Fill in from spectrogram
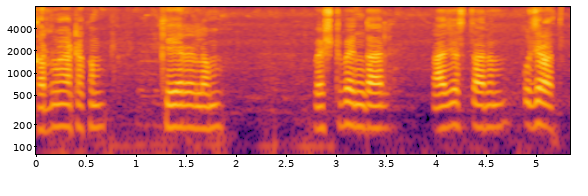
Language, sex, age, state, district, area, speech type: Sanskrit, male, 18-30, Karnataka, Uttara Kannada, rural, spontaneous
